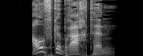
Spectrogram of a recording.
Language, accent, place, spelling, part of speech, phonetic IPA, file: German, Germany, Berlin, aufgebrachten, adjective, [ˈaʊ̯fɡəˌbʁaxtn̩], De-aufgebrachten.ogg
- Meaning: inflection of aufgebracht: 1. strong genitive masculine/neuter singular 2. weak/mixed genitive/dative all-gender singular 3. strong/weak/mixed accusative masculine singular 4. strong dative plural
